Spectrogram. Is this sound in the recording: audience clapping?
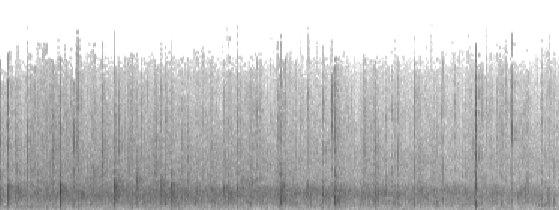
yes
